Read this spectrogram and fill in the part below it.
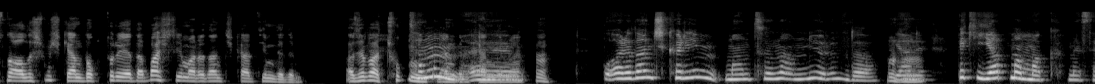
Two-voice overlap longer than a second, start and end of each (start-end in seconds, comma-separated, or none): none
